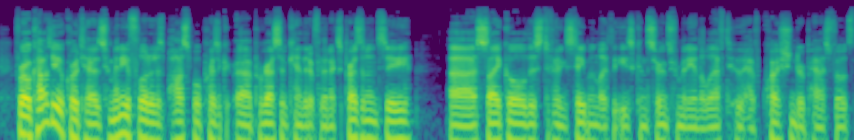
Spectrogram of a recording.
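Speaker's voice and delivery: quick, subdued reading of news copy; reading an article. Real, not acted. Reads a news article aloud.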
